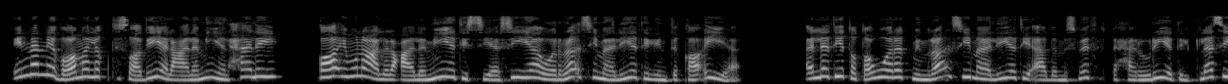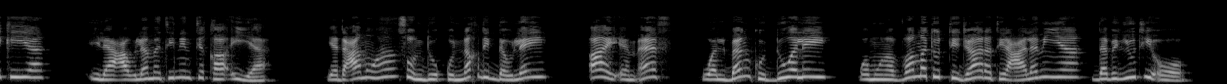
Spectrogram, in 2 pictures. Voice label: 阿拉伯语女 外语 小语种

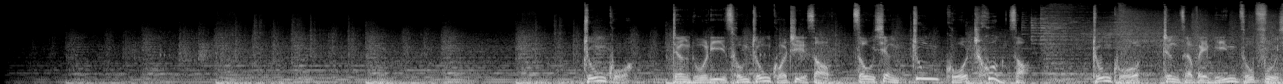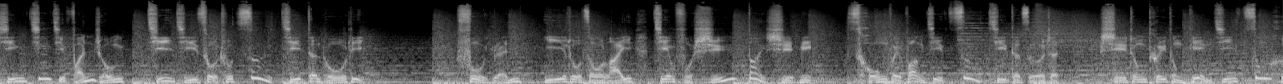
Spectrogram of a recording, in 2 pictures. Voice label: 男国 宣传片 企业 稳重; 富源

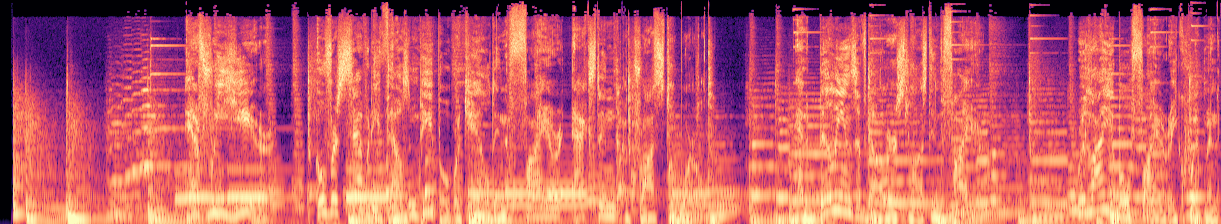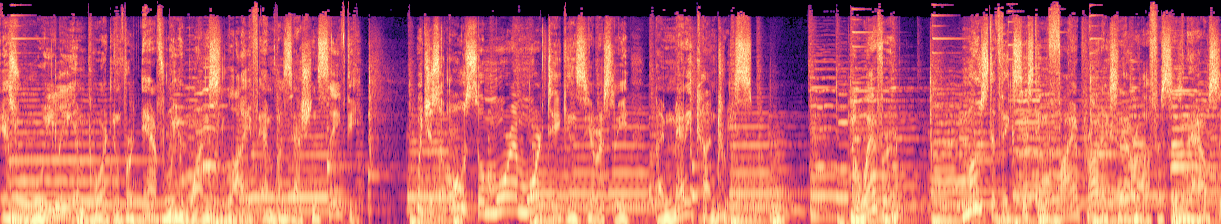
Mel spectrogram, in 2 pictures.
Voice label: 男英 宣传片; 病毒; 英语; 飞碟说英文飞碟说

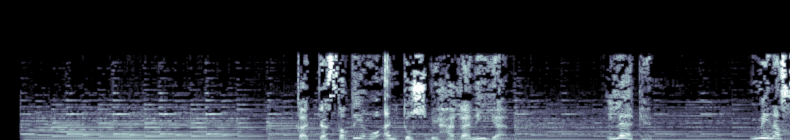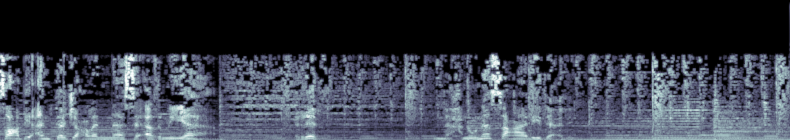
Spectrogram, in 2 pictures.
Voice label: 阿拉伯语男 外语 小语种 活力

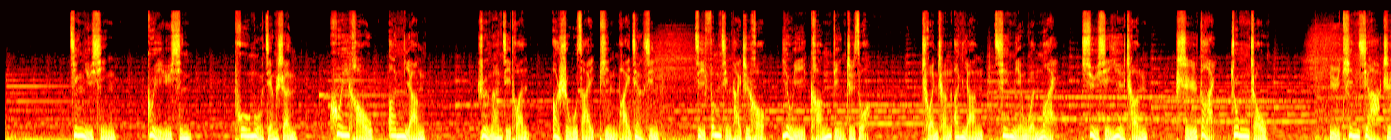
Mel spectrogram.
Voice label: 男 专题 稳重; 润安枫林台

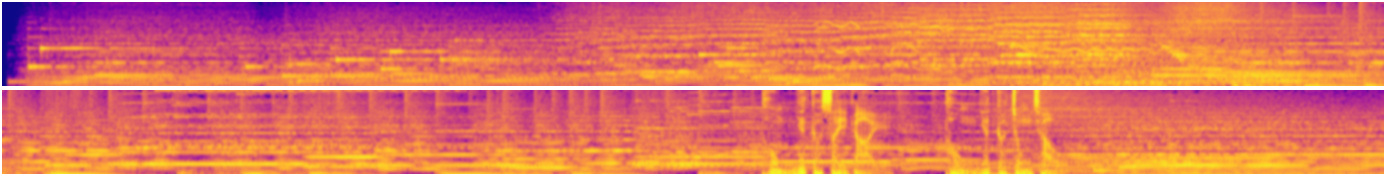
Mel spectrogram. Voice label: 男粤 广告 品牌形象 大气, 粤语; 哈根达斯

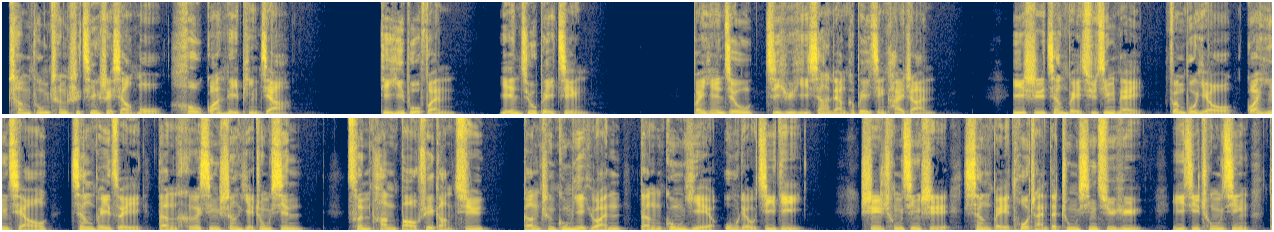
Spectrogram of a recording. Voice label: 男国 多媒体 项目规划 道路解说

